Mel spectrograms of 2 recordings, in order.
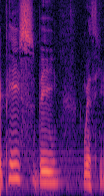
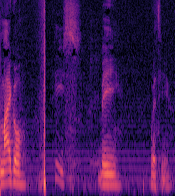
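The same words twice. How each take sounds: First: Softer, hushed, tender blessing; tender Jesus voice. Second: Much softer, lower, slow blessing; whisper-soft comfort to a scared man; tender Jesus voice. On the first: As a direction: speak it gently like a comforting blessing. Jesus's comforting words, softly quoted. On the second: Imagined Jesus speaking to him. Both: Acted.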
